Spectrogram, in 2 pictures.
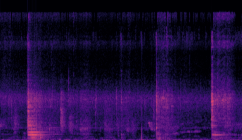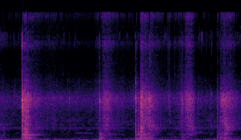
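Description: Semolina (suji) is stirred and roasted in hot ghee in a pan for suji halwa, a soft sizzle broken by repeated scraping strokes of a spoon, about seven of them at an uneven pace, close and fairly quiet.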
